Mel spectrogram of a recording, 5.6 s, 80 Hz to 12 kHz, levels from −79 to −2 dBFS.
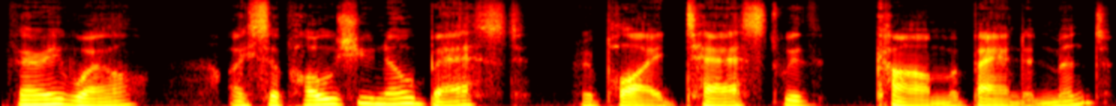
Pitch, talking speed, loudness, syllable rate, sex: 125 Hz, 130 wpm, -18 LUFS, 4.1 syllables/s, male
